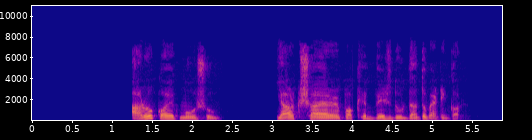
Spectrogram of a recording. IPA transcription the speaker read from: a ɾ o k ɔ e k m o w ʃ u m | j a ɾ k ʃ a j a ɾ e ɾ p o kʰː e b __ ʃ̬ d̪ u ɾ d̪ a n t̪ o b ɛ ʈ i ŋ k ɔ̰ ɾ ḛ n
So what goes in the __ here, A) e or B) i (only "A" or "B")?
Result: A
